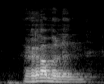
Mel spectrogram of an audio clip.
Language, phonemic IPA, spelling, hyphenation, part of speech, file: Dutch, /ˈrɑ.mə.lə(n)/, rammelen, ram‧me‧len, verb, Nl-rammelen.ogg
- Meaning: 1. to shake 2. to clatter, to rattle 3. to beat, to hit, to beat up, (historically) to whip 4. to be shaky, to be incoherent 5. to growl, to have one's stomach growl 6. to copulate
